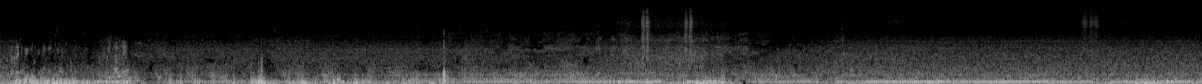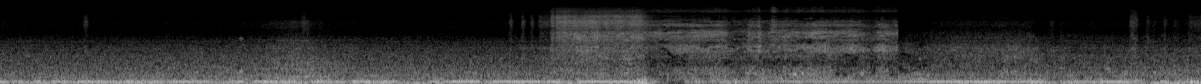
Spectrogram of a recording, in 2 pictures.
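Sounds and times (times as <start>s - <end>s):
engine humming: 0.0s - 24.0s
hissing noise: 17.1s - 22.6s.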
